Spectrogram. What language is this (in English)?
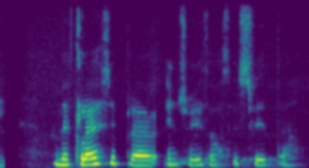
Icelandic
